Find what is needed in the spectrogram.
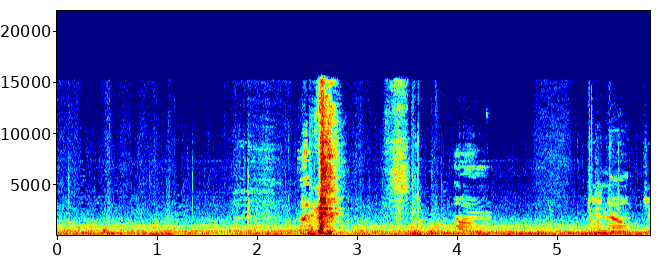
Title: Sneezing while driving!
